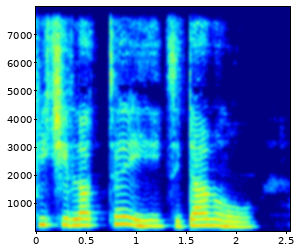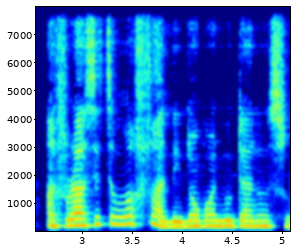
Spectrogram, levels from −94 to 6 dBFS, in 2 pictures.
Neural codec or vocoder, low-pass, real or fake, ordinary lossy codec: codec, 16 kHz, 0.5 kbps, FunCodec, trained on LibriTTS, 25 frames a second; none; fake; none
